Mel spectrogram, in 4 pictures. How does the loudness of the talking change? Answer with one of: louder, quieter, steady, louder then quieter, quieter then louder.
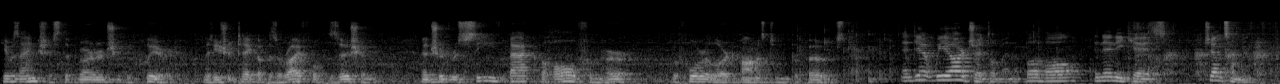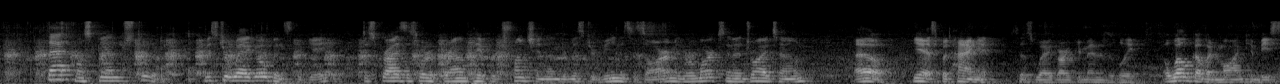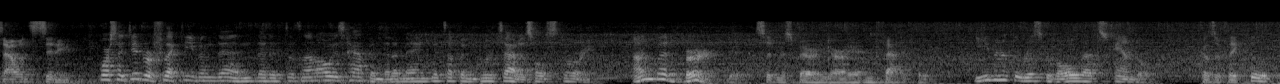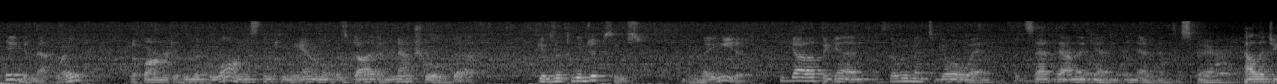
steady.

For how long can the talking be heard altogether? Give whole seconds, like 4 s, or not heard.
51 s.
